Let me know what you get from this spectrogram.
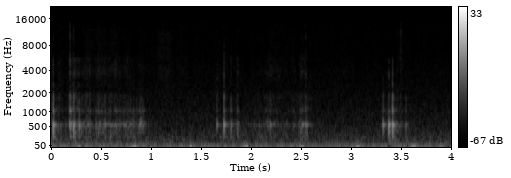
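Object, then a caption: Cloth-covered hardcover book. Short fingernails scratch and tap the front cover of a solid red textured cloth hardcover book, held and tilted on a wooden table. Quiet, dry scratching strokes alternate with soft, short taps that die away almost instantly, with most of the energy low and a faint tone near 500 Hz.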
